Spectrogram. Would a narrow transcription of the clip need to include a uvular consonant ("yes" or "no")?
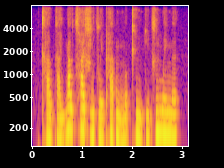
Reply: no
